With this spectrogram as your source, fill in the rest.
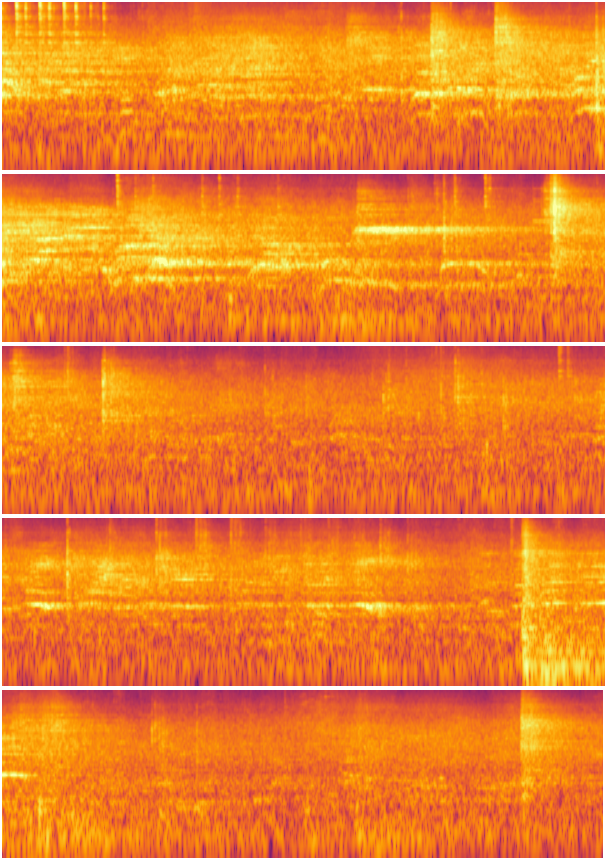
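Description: Spectators chatter and call out in a large echoing arena.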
